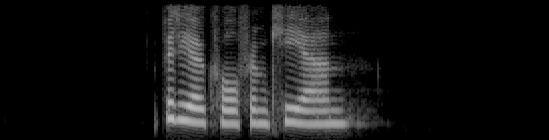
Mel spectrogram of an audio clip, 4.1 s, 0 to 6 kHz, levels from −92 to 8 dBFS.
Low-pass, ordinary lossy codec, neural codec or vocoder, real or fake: 5.4 kHz; none; codec, 16 kHz in and 24 kHz out, 1 kbps, XY-Tokenizer; fake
